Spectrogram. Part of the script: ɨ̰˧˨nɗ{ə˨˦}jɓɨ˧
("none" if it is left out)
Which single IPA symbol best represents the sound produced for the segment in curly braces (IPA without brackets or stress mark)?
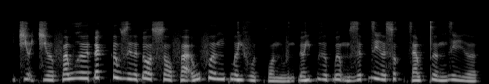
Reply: ə˧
